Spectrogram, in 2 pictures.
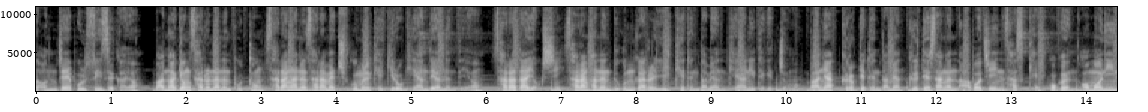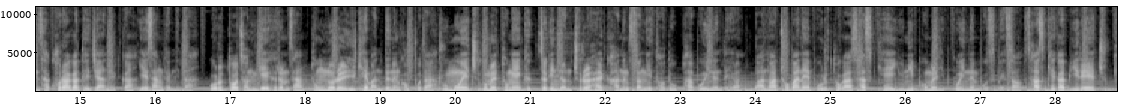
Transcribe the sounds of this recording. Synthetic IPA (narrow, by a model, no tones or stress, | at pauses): ʌnd͡ʑe̞poɭs͈uis͈ɯɭk͈ajo | manɦwaɡjʌŋsʰaɾɯnanɯnpotʰoŋsʰaɾaŋɦanɯnsʰaɾame̞t͡ɕuɡɯmɯɭke̞ɡiɾoke̞andwe̞ʌnːɯnde̞josʰaɾadajʌk̚ɕ͈isʰaɾaŋɦanɯnːuɡunɡaɾɯɾiɭkʰe̞dwe̞ndamjʌnke̞aɲidwe̞ɡe̞t̚t͡ɕ͈omaɲak̚k͈ɯɾʌkʰe̞dwe̞ndamjʌnkɯte̞sʰaŋɯna̰bʌd͡ʑiːnsʰasʰɯ̥kʰe̞hoɡɯnʌmʌɲiːnsʰakʰuɾaɡadwe̞d͡ʑianɯɭk͈aje̞sʰaŋdwe̞mɲida | poɾɯtʰot͡ɕʌnɡe̞ɦɯɾɯmsʰaŋtoŋnoɾɯɾiɾkʰe̞mandɯnɯnɡʌp̚p͈odapumoe̞t͡ɕuɡɯmɯɭtʰoŋɦe̞kɯk̚t͡ɕ͈ʌɡinjʌnt͡ɕʰuɾɯɭɦaɭkanɯŋs͈ʌŋitʌnopʰaboinːɯnde̞̰jomanɦwat͡ɕʰobane̞poɾɯtʰoɡasʰasʰɯ̥kʰe̞ːjuɲipʰomɯɾip̚k͈oinːɯnmosʰɯbe̞sʰʌsʰasʰɯ̥kʰe̞ɡamiɾe̞t͡ɕuk͈e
